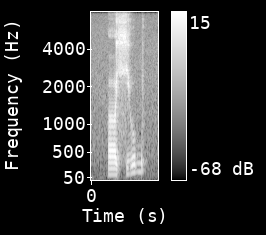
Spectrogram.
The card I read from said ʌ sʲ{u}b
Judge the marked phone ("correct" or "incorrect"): correct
